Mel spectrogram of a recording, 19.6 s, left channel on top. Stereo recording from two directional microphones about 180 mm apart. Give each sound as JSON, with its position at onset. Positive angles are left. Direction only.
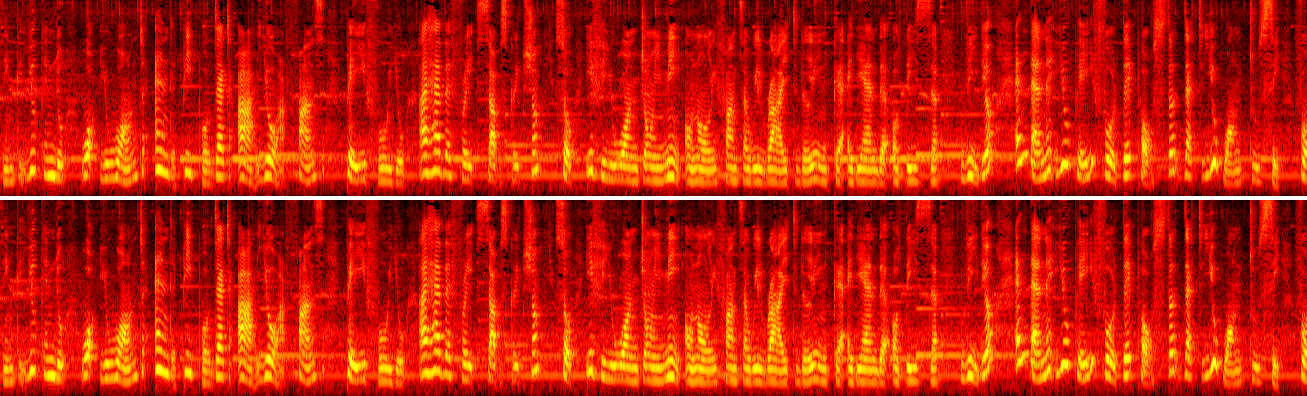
{"t": 0.0, "sound": "a woman's voice", "side_deg": -15}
